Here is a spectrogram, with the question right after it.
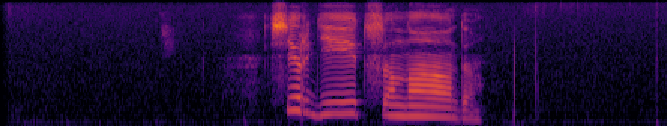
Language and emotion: Russian, sad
